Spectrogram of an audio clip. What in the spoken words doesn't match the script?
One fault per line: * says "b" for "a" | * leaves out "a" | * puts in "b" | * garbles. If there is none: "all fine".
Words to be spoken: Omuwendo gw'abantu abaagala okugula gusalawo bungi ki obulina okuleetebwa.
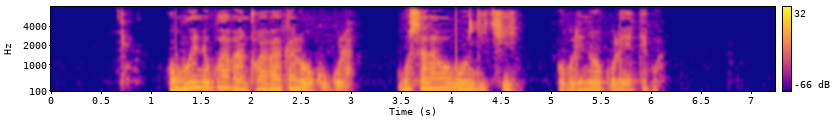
all fine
